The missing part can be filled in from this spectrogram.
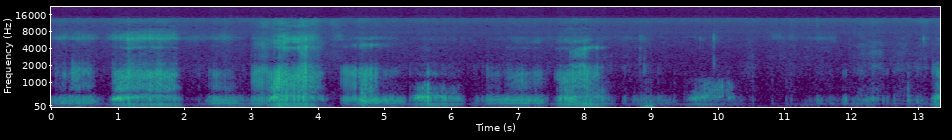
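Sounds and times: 
cat purring: 0.0s - 13.3s.

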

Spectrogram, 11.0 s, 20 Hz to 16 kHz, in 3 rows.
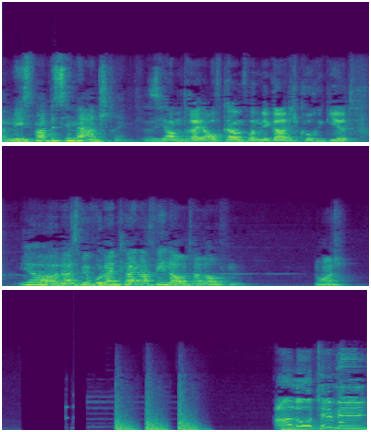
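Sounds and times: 
speech: 0.0s - 6.2s, 6.8s - 7.2s, 10.1s - 10.9s
loud heavy knocks on a door: 8.5s - 9.5s.

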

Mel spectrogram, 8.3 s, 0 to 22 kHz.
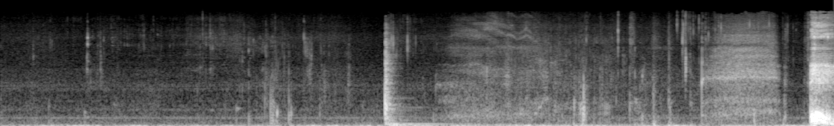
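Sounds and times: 
person sipping water: 0.8s - 3.6s, 4.4s - 7.8s
speech: 8.1s - 8.3s.

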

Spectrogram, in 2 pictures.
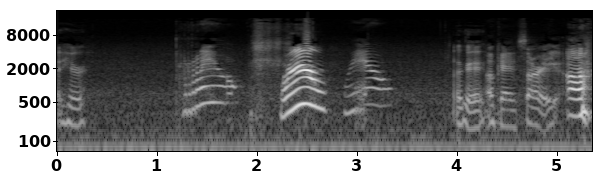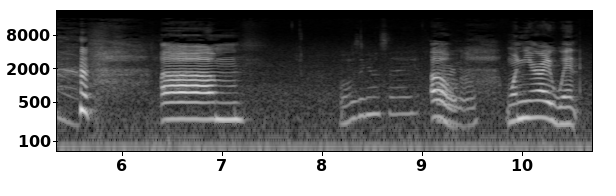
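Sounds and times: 
speech: 0.0s - 0.4s, 1.2s - 7.3s, 8.2s - 10.6s
person imitating a cat meowing: 1.2s - 3.4s.

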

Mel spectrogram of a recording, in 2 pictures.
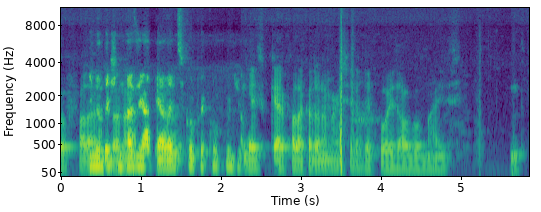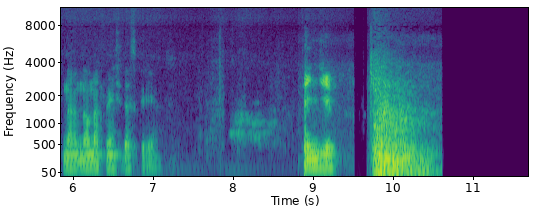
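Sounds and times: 
speech: 0.0s - 7.2s, 8.9s - 10.2s
door slamming shut: 9.7s - 10.6s.

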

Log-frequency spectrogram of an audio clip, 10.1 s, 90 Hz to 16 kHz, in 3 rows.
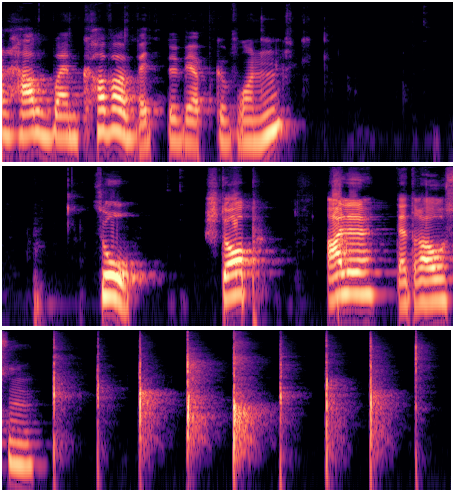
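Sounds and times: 
speech: 0.0s - 2.4s, 4.1s - 7.3s
hand claps: 7.1s - 10.1s.

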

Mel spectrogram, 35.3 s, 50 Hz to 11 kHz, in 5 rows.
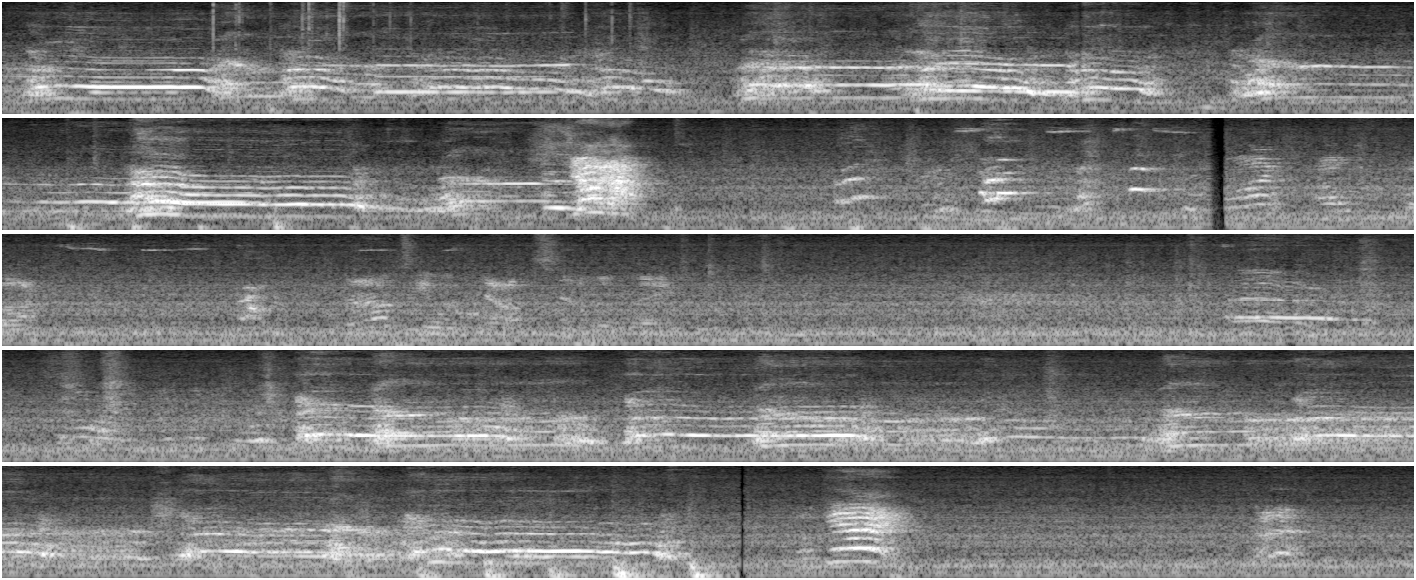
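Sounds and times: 
dog barking and howling: 0.0s - 10.5s, 11.2s - 13.2s, 14.6s - 16.7s, 20.2s - 32.0s.

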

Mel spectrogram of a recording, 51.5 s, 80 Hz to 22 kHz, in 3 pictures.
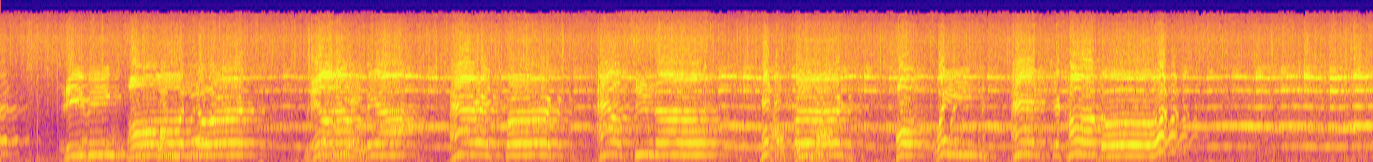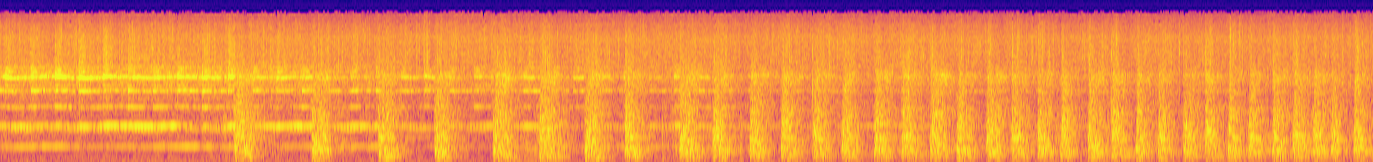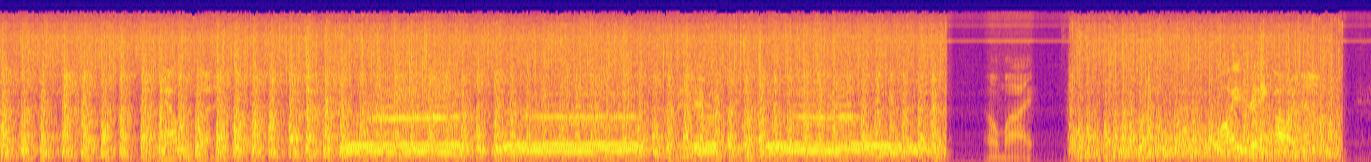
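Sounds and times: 
steam locomotive whistle blasts: 0.0s - 31.8s, 38.4s - 46.2s
steam locomotive chuffing as it gathers speed: 0.0s - 46.9s, 47.6s - 51.4s
speech: 0.8s - 2.0s.

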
